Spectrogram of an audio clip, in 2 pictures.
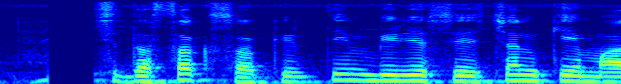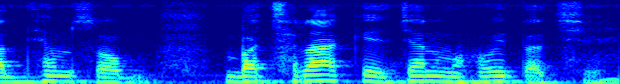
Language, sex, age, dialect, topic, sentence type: Maithili, male, 31-35, Southern/Standard, agriculture, statement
